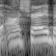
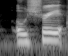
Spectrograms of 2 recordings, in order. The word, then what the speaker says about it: Oshry: I say Oshry, but I think it's like a Jewish last name. It's technically Oshry. I don't like to say it like that.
